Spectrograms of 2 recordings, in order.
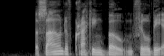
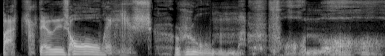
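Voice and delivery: gurgling demon; much slower than usual. Acted. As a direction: let the hunger drip from it. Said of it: "the thing gurgled".

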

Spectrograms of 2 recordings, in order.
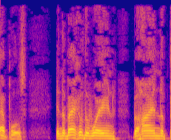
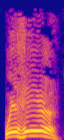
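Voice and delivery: put-on high, loud little girl's cry; thin, scared shout; 9 semitones higher, 5 dB louder than usual. A narrator's reading. Girl calling toward the castle, shouting high and scared. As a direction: call out in a frightened child's thin voice. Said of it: "she shouted".

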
